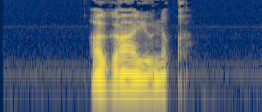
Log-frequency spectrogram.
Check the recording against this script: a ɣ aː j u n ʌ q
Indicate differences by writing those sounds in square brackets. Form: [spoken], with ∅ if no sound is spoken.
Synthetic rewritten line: a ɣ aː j u n ʌ q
